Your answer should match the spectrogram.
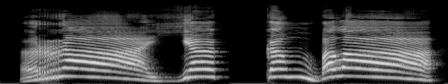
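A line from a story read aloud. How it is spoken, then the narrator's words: Wailing in strange voice. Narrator (Russian): Не своим голосом завопил Андрюша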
